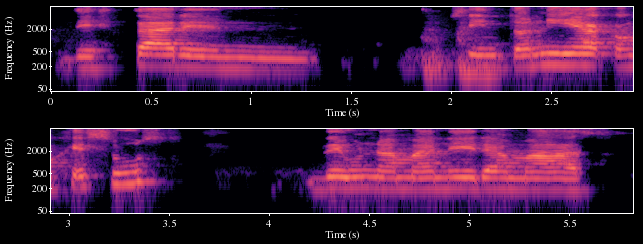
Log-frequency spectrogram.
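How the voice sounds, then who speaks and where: The speech is very slow, with long, frequent pauses. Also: woman. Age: 60s. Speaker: church group member. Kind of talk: testimony. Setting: video call. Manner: halting.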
